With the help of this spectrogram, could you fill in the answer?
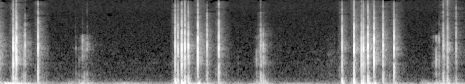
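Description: Long nails tap and scratch the front of a small, hollow Blu Tack cardboard box as it is moved around the microphone. Irregular clusters of sharp, dry, bright taps and scratchy rasps alternate with softer brushing sounds and short quiet gaps, with no lingering ring.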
